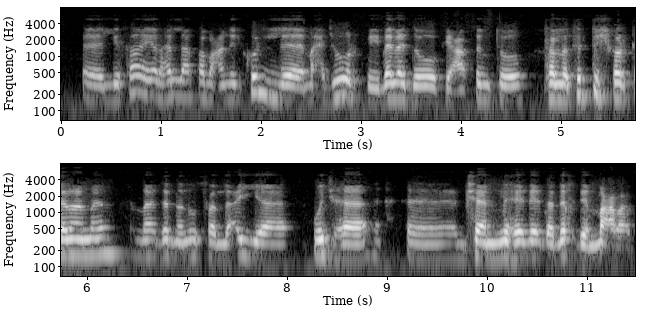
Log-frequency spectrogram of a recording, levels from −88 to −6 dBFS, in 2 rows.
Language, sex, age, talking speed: Arabic, male, 50-69, 125 wpm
